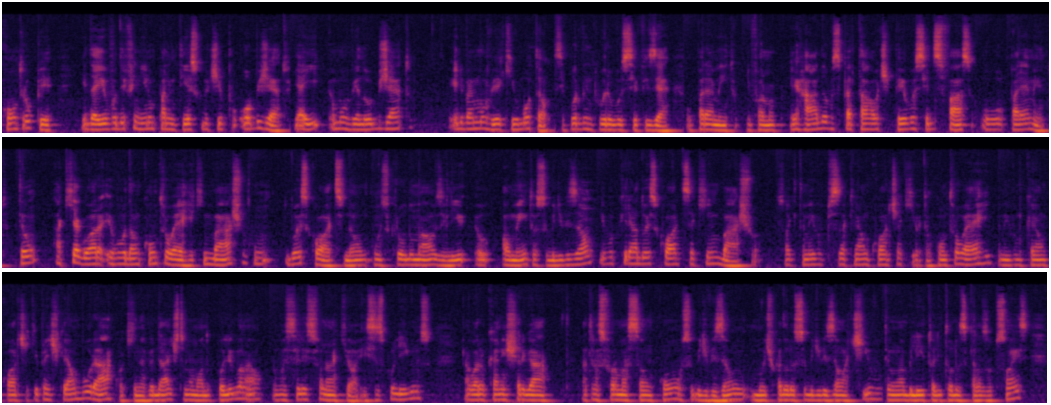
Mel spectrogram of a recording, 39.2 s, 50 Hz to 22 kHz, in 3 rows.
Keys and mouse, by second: 2.1 click, 2.6 click, 3.5 g, 6.9 g, 7.3 click, 8.3-10.3 middle drag, 10.6 alt+middle click, 12.0 click, 12.6 Tab, 13.3 click, 15.1 ctrl+r, 17.2 ctrl+z, 17.2 ctrl+r, 23.7 ctrl+r, 26.6 Return, 27.5 click, 30.4 click, 31.3 click, 32.7 Tab, 33.8 click, 34.2 click, 34.4 Tab, 35.1 Tab, 35.4 Tab.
